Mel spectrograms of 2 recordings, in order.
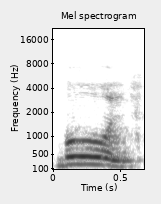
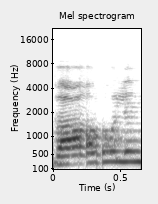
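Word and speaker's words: bowl: இது வந்து OW கூட ஓ, போ, போல். அதனால்தான் பவுல்னு சொல்ல மாட்டாங்க, அத போல்னு சொல்லணும். போல், bring me அ போல் of grapes அப்படின்னு போல்னு தான் ப்ரொனவுன்ஸ் பண்ணணும். அத நிறைய பேர் பவுல்னு சொல்லுவாங்க.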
